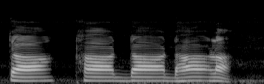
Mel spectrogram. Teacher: टा वर्ग में हमारी जीभा क्या है, मूर्धन को स्पर्श करती है।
